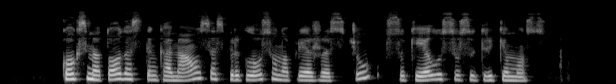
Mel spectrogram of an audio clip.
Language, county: Lithuanian, Kaunas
